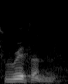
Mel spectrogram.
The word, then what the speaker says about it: Ruthven: And the writer is Scottish, and his first name is pronounced Riven, although it's spelt Ruthven, Riven Todd.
